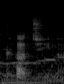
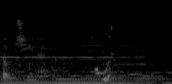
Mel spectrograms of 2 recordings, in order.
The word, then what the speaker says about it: Kachina: Yo, Kachina, time to do your thing. What did I call her, Kachina? It's Kachina, not Kochina.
